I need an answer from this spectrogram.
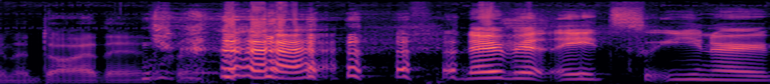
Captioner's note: hosts laugh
